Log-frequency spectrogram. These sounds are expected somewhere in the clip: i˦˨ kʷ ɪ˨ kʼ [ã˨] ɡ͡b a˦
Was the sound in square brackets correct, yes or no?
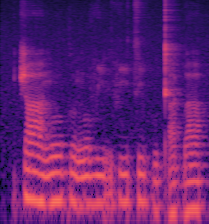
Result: no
